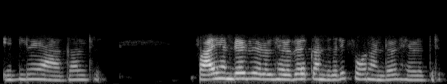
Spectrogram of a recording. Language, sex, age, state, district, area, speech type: Kannada, female, 18-30, Karnataka, Gulbarga, urban, conversation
